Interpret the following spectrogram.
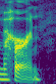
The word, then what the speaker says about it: Mahurin: The next book I purchased is Serpent and Dove by Shelby Mahurin. Yeah, no, it's pronounced Mahurin.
